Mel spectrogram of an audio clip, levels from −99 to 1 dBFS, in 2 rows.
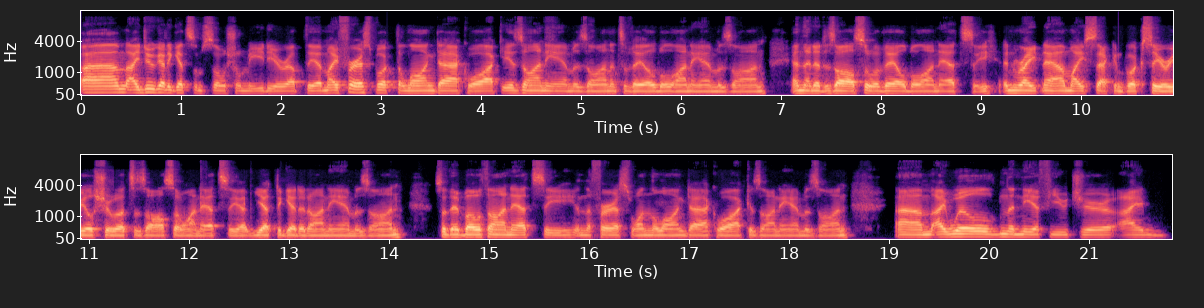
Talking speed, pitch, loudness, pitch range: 210 wpm, 100 Hz, -17 LUFS, 90-110 Hz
